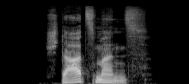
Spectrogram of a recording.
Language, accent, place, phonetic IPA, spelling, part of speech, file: German, Germany, Berlin, [ˈʃtaːt͡sˌmans], Staatsmanns, noun, De-Staatsmanns.ogg
- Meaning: genitive of Staatsmann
